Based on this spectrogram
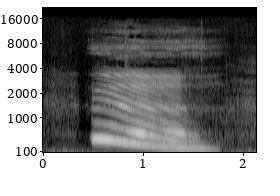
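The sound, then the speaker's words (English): A single drawn-out vocal yawn, fairly loud, its voiced tone sliding steadily downward in pitch over about a second, with no talking around it. “Your yawn's like almost toe into like chewy territory. That was a real one.”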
